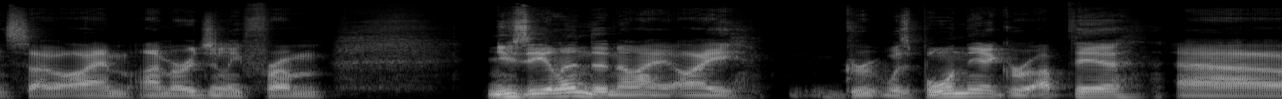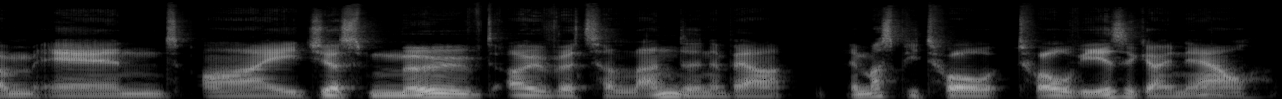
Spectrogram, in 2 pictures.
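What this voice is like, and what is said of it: Accent not fully British. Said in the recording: “your accent, does not sound totally British”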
